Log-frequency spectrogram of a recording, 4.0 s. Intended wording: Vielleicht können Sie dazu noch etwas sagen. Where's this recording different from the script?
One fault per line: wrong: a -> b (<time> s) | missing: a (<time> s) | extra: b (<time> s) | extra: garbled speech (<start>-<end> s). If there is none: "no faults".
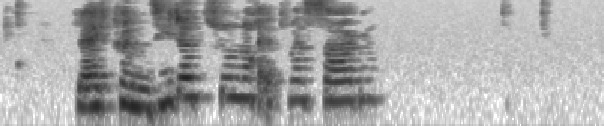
no faults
